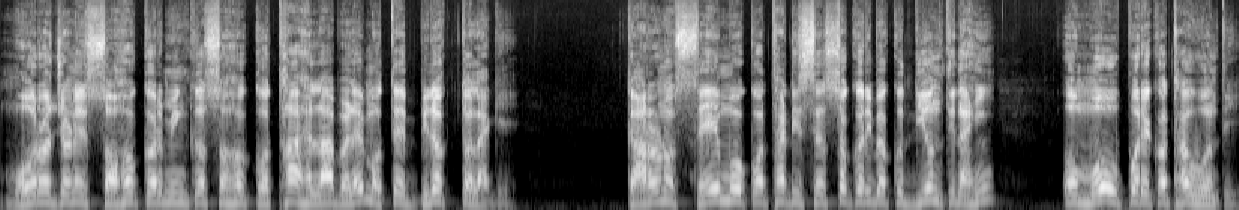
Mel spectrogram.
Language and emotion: Odia, angry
